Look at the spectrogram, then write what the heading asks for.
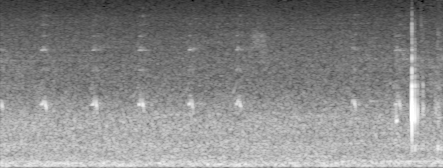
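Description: A bird calling one short, faint note over and over, about once every three-quarters of a second, over a steady low hum. Near the end a single sharp snap, much louder than the calls.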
